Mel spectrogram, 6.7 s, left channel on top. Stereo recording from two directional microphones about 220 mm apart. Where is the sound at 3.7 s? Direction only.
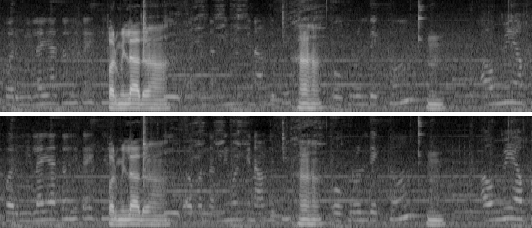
10° right (ahead or behind).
